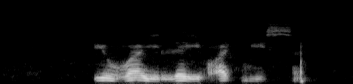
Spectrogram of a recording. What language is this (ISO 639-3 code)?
kab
